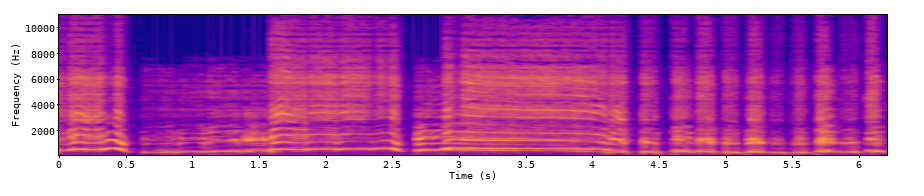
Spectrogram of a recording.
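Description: A kazoo, hummed through, playing a melody: a held, wavering note, a few rising notes, a long note that sags slightly in pitch, then a quick run of short, detached notes near the end. The tone is buzzy and nasal.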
